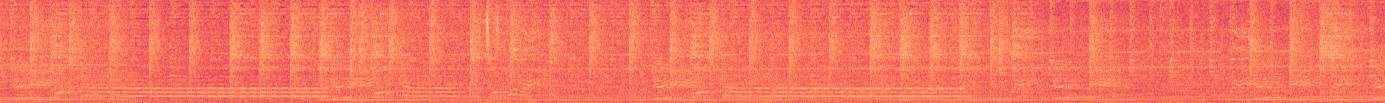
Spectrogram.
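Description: Race cars in the arcade game Daytona USA roar continuously at high revs, the engine drone steady and loud with shifting pitch and occasional tire noise, layered with game music throughout.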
